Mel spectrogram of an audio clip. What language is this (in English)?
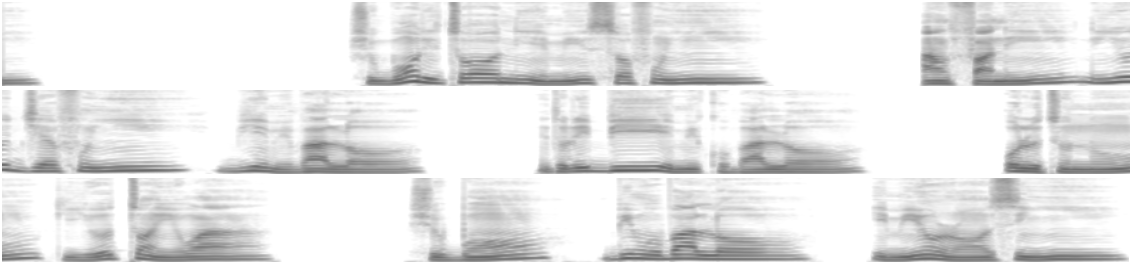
Yoruba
